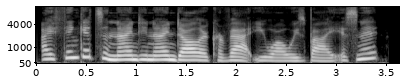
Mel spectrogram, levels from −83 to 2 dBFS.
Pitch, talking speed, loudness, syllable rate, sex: 235 Hz, 215 wpm, -15 LUFS, 5.3 syllables/s, female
